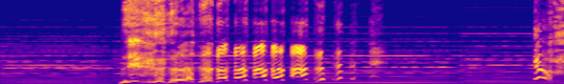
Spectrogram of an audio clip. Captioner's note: giggle; cackle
